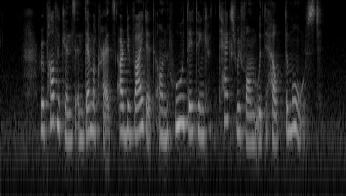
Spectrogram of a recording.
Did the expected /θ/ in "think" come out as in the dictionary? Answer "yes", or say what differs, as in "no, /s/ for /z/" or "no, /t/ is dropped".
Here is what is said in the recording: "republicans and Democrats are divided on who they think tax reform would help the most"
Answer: yes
